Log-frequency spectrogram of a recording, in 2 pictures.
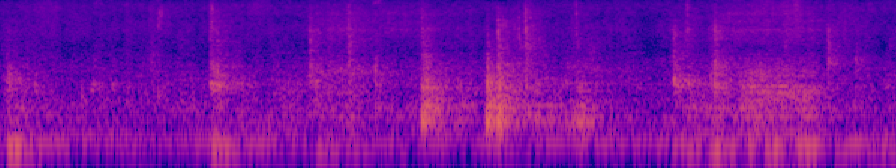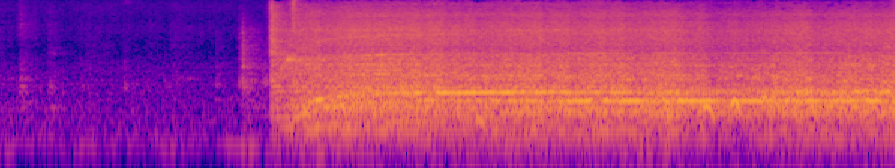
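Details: Quiet indoor room with faint knocks and rustles for about eight seconds, then a vacuum cleaner switches on and drones loudly and steadily to the end.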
